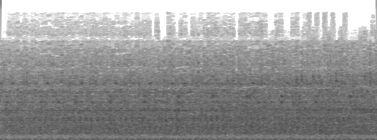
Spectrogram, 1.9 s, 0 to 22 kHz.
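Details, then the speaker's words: 2001 BMW E46 325Ci, 170,000 miles, idling after a Motor Medic engine flush and oil change meant to cure a loud abnormal ticking: even, smooth low idle, loud tick gone, only the normal faint ticking remains; normal idle. "That normal ticking, that's it's always been there. Every engine sounds like that."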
